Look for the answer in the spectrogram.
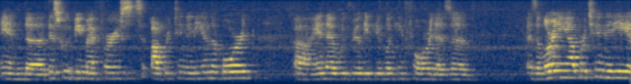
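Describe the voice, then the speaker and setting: A woman from Brazil, a native Portuguese speaker, giving an informal candidate introduction in a hesitant, halting way. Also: medium pitch, a little mellow. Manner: hesitant, halting with frequent pauses. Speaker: school board candidate. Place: indoor public board meeting, far microphone. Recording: roomy, noisy, distant meeting-room microphone.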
